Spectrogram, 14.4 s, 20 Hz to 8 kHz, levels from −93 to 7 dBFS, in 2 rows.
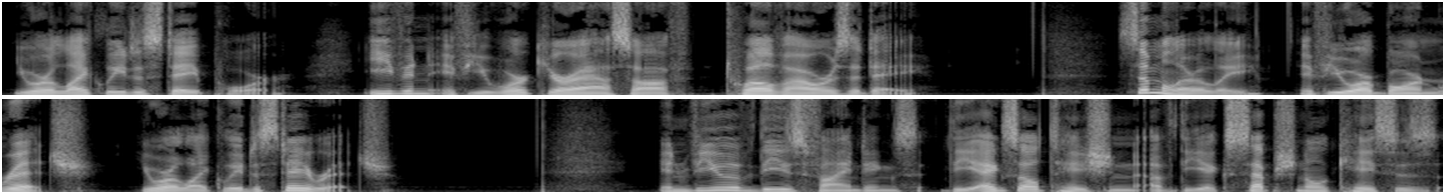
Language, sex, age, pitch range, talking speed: English, male, 20-39, 110-150 Hz, 165 wpm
